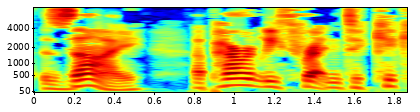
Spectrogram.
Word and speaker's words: ZY: Wheel of Fortune 64 is mentioned because reviewer ZY, pronounced Zai, apparently threatened to kick its face off if it ever got a PAL release.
